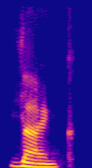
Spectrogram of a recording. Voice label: "Yank", Indian

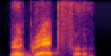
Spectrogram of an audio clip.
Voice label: "regretful", Indian

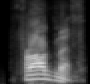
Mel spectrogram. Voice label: "frogmouth", American

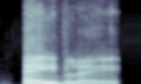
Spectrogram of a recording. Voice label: "ably", British

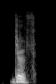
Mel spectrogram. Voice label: "derv", American

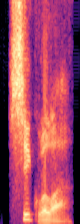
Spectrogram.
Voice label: "sequela", American

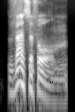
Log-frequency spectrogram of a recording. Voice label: "vasiform", British

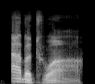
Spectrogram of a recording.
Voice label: "abattoir", British

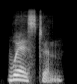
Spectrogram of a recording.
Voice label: "western", Indian

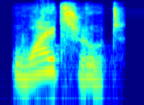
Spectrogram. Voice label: "whitethroat", Indian

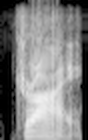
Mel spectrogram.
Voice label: "dry", American

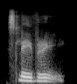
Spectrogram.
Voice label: "slavery", Indian

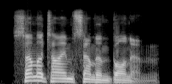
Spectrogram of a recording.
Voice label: "summertime summum bonum", British

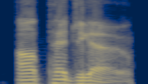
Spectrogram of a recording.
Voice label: "arpeggio", British

